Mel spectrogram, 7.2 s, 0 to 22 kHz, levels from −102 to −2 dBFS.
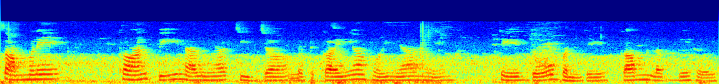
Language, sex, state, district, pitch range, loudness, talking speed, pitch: Punjabi, female, Punjab, Pathankot, 170-205 Hz, -18 LUFS, 115 wpm, 180 Hz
